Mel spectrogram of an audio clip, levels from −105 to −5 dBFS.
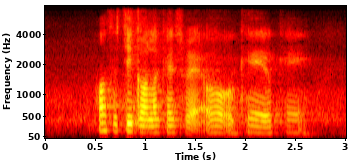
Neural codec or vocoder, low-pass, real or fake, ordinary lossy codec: codec, 16 kHz, 0.9 kbps, LongCat-Audio-Codec; 7.2 kHz; fake; Opus, 64 kbps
